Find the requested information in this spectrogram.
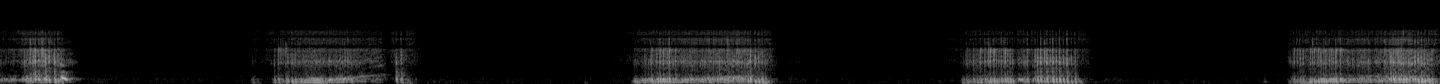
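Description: Loud, rattling snores on each in-breath, about five in fourteen seconds, separated by quiet pauses; ordinary heavy snoring.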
